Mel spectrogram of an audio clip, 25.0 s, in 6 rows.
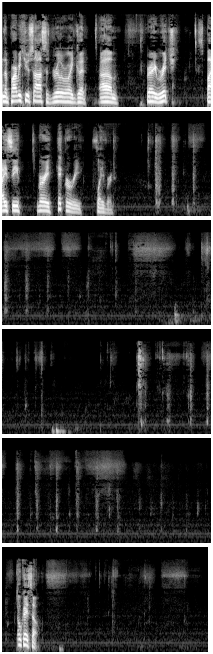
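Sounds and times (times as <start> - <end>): faint steady hum: 0.0 - 25.0
person chewing crunchy chips: 7.0 - 13.8, 14.5 - 21.2, 22.4 - 24.7.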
